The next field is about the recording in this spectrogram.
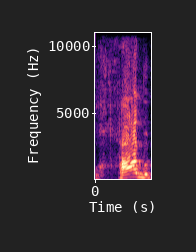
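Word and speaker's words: ख्वाब: वो वाव साइलेंट हो, जैसे कि दरख्वास्त को दरखास्त पढ़ते हैं, खवाब को खाब पढ़ते हैं ना जे।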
